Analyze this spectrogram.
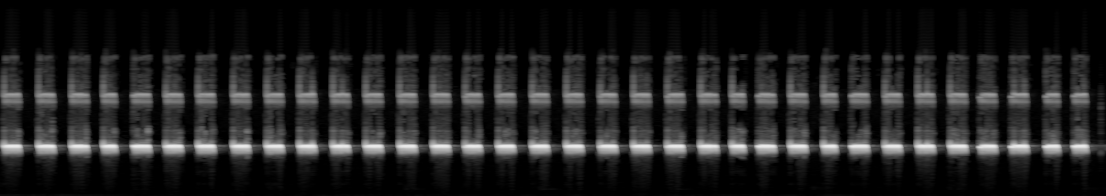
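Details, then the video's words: Summer-evening chirps of a male cricket: sharp, high, ringing pulses evenly spaced at close to four per second, loud and clean against a silent background. "Cricket Chirping Sound Effect"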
